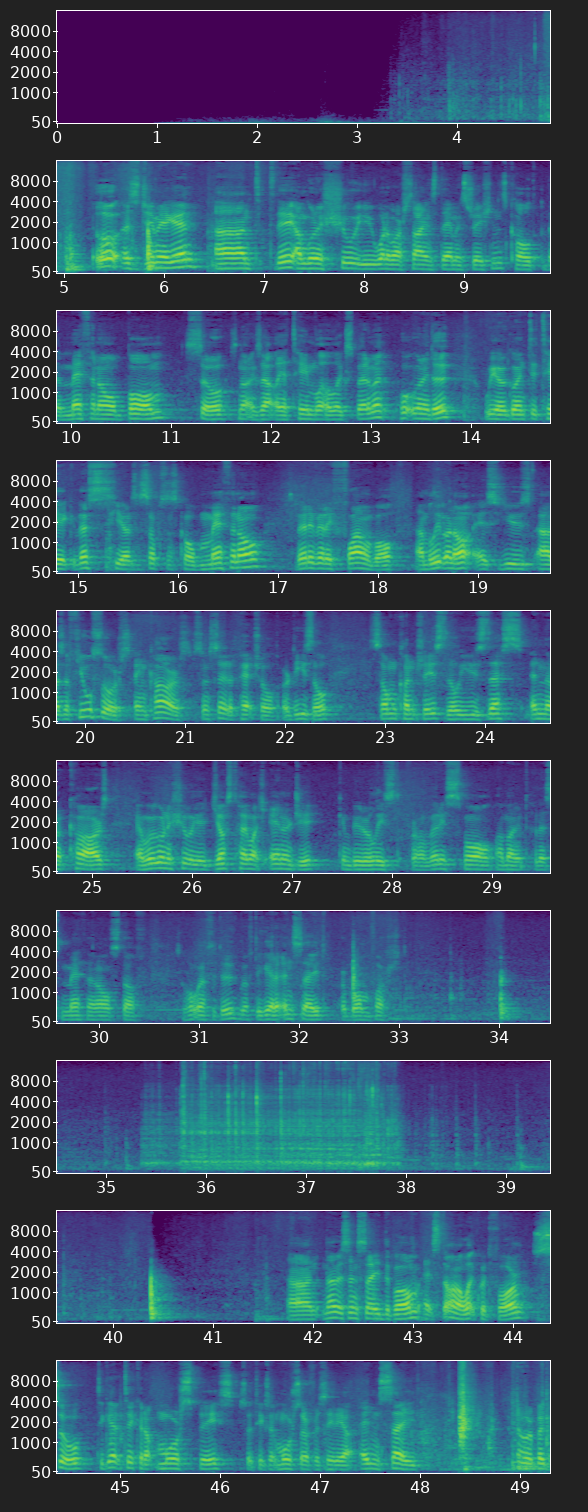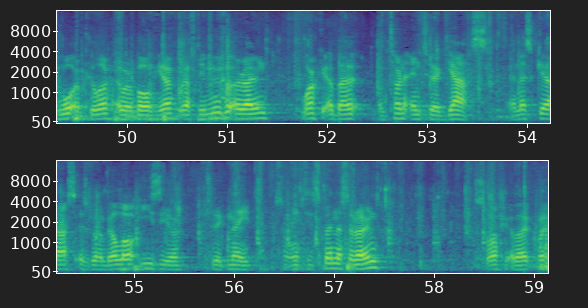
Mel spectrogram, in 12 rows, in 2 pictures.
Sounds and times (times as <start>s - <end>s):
Speech: 5.3s - 33.1s, 41.7s - 48.1s, 48.9s - 57.6s, 58.4s - 59.1s.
